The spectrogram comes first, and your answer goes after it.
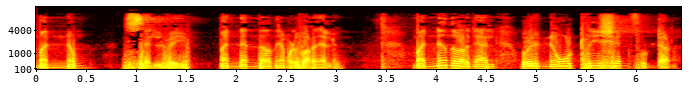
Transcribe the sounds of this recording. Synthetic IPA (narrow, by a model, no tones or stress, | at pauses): mɐnːum | sḛlʋɐjṵmːɐnːe̞nd̪aːnɐmːɐɭpɐrɐɲːɐlːo̰ː | mɐnːumenːɨpɐrɐɲːaːlo̞ɾunuːʈriːʂɐnfuɖːaːɳɨ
